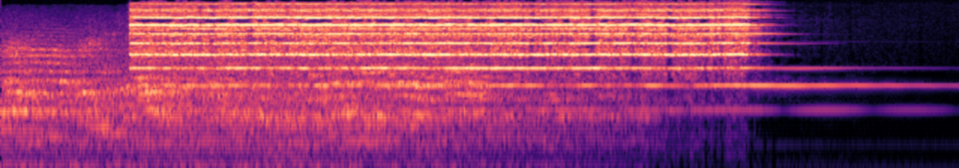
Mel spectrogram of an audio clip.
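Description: A steady, high ringing tone, like an alarm bell, starts about a second in over a noisy background and cuts off about five seconds in. A fainter tone lingers briefly and fades out.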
